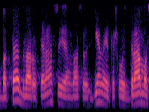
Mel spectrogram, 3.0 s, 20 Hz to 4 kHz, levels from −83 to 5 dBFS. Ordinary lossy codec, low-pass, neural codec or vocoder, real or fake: MP3, 32 kbps; 3.6 kHz; none; real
